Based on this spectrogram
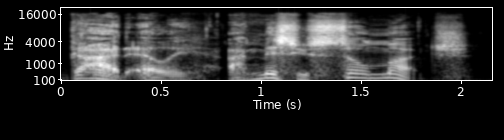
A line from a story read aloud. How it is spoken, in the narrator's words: he whispered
